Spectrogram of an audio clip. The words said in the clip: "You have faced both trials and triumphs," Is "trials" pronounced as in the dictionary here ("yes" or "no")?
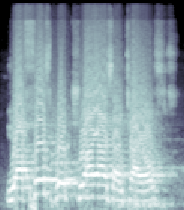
no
